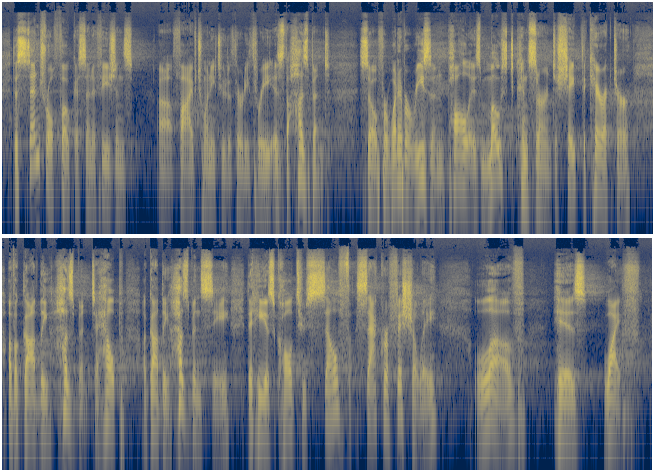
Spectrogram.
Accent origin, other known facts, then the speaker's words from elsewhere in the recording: New England, United States; moved away; I'm from New England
